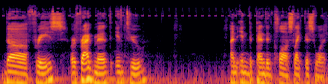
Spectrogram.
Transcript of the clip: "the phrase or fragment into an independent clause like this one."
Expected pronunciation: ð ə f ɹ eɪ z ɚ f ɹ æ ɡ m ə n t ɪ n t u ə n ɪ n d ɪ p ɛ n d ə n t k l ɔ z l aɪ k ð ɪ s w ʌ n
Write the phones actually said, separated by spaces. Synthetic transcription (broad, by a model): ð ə f ɹ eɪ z ɚ f ɹ æ ɡ m ə n t ɪ n t u ə n ɪ n d ɪ p ɛ n d ə n t k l ɔ s l aɪ k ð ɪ s w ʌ n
